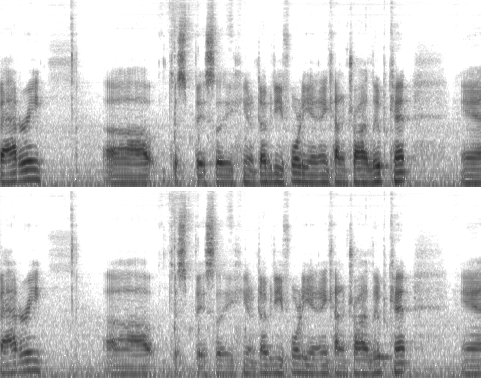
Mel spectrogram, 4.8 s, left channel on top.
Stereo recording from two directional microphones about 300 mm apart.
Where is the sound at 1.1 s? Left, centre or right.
Left.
